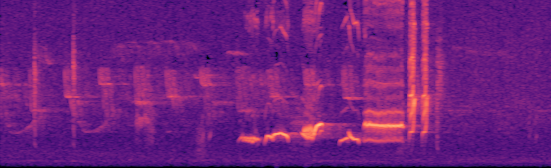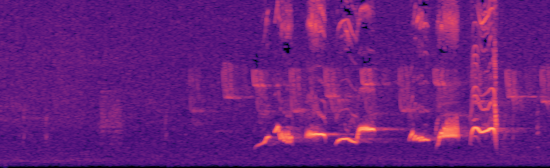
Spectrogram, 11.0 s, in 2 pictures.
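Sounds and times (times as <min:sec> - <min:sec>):
common blackbird song: 0:00.0 - 0:04.7, 0:07.4 - 0:10.9.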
